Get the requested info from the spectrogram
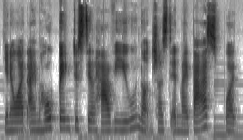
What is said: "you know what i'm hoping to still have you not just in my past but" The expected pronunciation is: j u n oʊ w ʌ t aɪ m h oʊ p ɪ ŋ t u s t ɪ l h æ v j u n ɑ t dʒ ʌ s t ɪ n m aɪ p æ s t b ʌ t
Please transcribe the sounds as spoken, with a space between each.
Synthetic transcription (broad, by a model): j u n oʊ w ʌ t aɪ m h oʊ p ɪ ŋ t u s t ɪ l h æ v j u n ɑ t dʒ ʌ s t ɪ n m aɪ p æ s t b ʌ t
